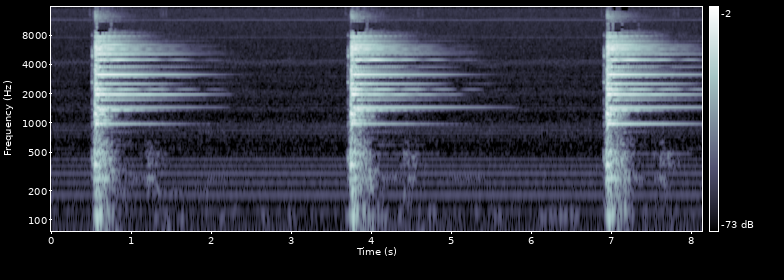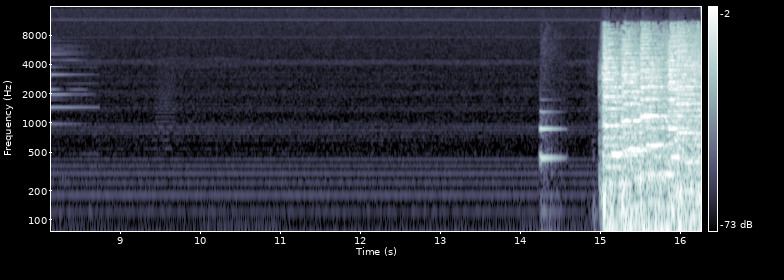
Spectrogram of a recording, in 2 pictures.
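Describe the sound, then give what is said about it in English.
The courthouse clock bell in Murfreesboro, marking 7 o'clock, strikes three times, evenly spaced, each loud clang ringing out and fading before the next, followed by a short tone and then a sudden loud, dense burst of sound. “Courthouse clock time, 7 o'clock.”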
